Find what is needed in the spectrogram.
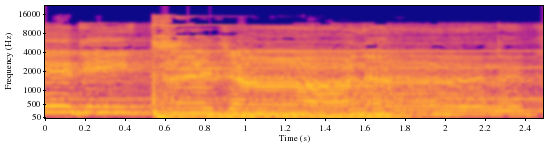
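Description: Hindi devotional Ganesh bhajan music: a wavering melodic line over a steady low bass and beat. A new phrase starts about half a second in.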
